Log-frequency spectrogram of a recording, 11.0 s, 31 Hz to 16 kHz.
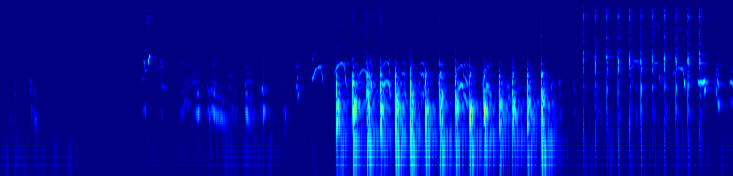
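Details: Indoors, a Z2 litter of Labrador Retriever puppies aged 16 days makes quiet snuffles at first, then a loud dense chorus of rapid whimpers and squeals, ending in higher sharper yelps.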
